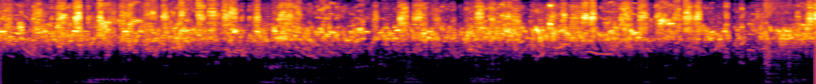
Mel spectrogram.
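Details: Many Australian budgies in an aviary making continuous chattering song, buzzy warbles mixed with squawks and chirps, level and crowded throughout.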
